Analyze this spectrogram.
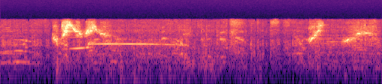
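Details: Pet cockatiel that loves to sing and whistle gives bright sweeping whistled notes and a long steady tone, with a person talking to it nearby.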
